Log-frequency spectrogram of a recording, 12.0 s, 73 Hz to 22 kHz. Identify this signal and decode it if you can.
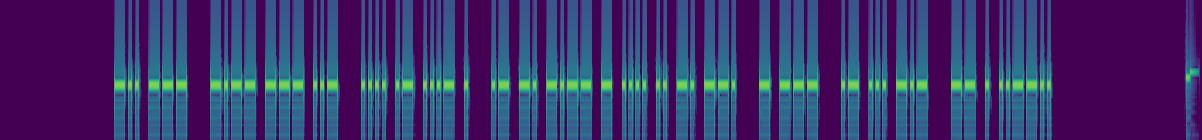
Morse code, heard as a keyed tone, about 34 wpm, 700 Hz. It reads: DO YOU HAVE ANYTHING TO ASK ME?
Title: Sentences from Top 1000 Words 35wpm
